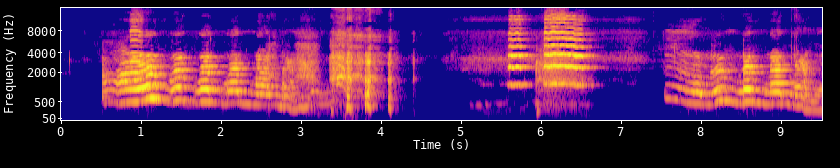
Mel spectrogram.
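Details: A female Cavalier King Charles Spaniel × West Highland White Terrier cross sings for the first time, in wavering, rising and falling howls with a yodelling, tuneful quality.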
